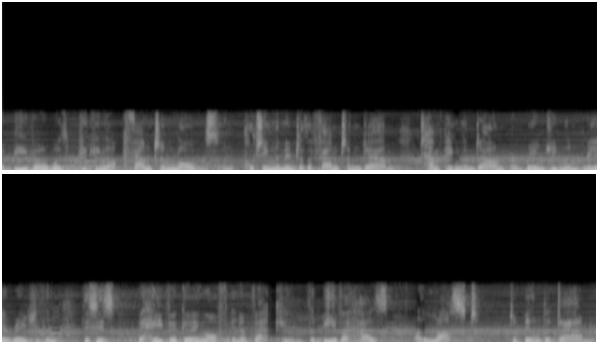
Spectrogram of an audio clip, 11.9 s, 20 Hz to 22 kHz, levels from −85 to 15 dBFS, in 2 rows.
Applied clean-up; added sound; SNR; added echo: none; Screech; 15 dB; none.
